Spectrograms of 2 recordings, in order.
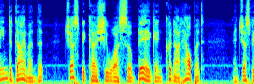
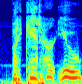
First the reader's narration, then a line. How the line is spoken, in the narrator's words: murmured Diamond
